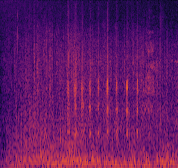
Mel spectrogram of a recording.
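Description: A plane landing in strong wind: a steady, heavy low roar of gusting wind buffets throughout, with a faint series of rhythmic, higher tonal pulses emerging midway.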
